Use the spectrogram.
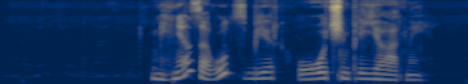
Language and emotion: Russian, positive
